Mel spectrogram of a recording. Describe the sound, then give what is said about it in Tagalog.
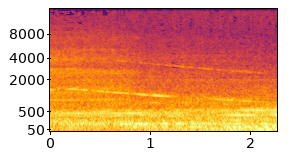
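An ambulance siren wails in a slow downward sweep over a low rumble of road traffic, steady, with no voices, heard at night. “Gabi-gabi akong nakaririnig ng sirena ng ambulansya na sobrang lakas.”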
